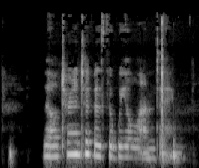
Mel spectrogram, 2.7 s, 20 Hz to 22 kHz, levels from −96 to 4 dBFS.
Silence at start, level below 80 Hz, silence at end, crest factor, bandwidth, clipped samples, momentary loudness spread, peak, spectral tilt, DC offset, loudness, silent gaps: 0.15 s; -70 dBFS; 0.25 s; 28 dB; 16.5 kHz; under 0.1%; 13 LU; 0 dBFS; -3 dB/octave; under 0.1%; -27 LUFS; none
